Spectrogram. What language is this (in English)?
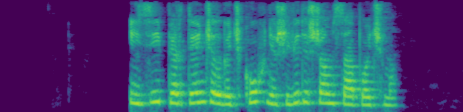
Mari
